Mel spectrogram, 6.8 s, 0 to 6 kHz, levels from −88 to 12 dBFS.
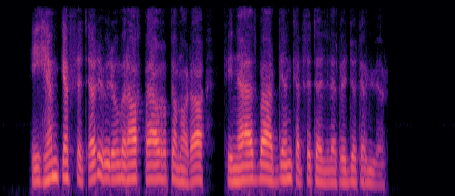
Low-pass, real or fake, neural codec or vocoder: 5.4 kHz; fake; codec, 16 kHz in and 24 kHz out, 0.6 kbps, FocalCodec, streaming, 4096 codes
